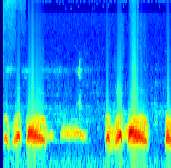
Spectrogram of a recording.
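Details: Spotted dove cooing to stimulate a male: two phrases, each a quick stuttered double note followed by a long, full, low coo, with a softer flat coo between them. The background is quiet.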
